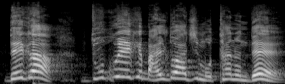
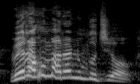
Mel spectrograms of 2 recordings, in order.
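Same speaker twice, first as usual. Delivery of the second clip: ordinary delivery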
